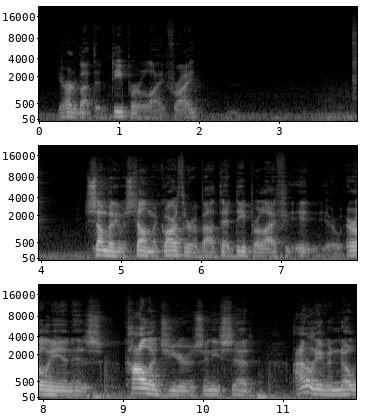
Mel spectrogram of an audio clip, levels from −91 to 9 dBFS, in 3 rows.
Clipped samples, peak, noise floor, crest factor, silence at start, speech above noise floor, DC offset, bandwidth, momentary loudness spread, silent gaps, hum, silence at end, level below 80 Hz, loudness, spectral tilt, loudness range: under 0.1%; -6 dBFS; -60 dBFS; 26 dB; 0.25 s; 30 dB; under 0.1%; 15 kHz; 19 LU; none; none; 0 s; -52 dBFS; -30 LUFS; -5.5 dB/octave; 16 LU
